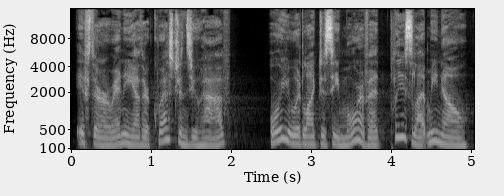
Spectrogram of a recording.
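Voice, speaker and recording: A mellow female artificial intelligence speaks inside a long, hall-like reverb. She is calm and precise, laying out analysis in measured, formal sentences, as in a sci-fi audio drama. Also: deep voice. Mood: calm, helpful.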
